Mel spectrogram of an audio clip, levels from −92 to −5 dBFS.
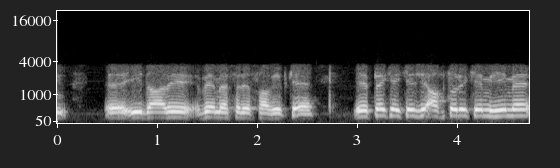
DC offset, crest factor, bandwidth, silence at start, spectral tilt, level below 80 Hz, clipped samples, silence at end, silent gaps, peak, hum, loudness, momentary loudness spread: under 0.1%; 12 dB; 3.7 kHz; 0 s; -10 dB/octave; -76 dBFS; under 0.1%; 0 s; none; -8 dBFS; none; -19 LUFS; 5 LU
